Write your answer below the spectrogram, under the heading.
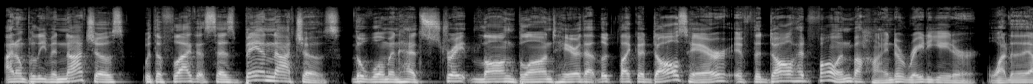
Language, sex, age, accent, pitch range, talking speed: English, male, 30-49, American, 115-140 Hz, 210 wpm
